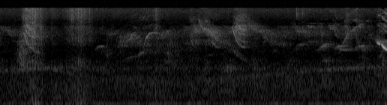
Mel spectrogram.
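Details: Chestnut-bellied seed-finch (called bullfinch) in Trinidad giving scattered high, thin chirps and short sweeping whistles, some rising and some falling, over a steady low rumble of background noise.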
